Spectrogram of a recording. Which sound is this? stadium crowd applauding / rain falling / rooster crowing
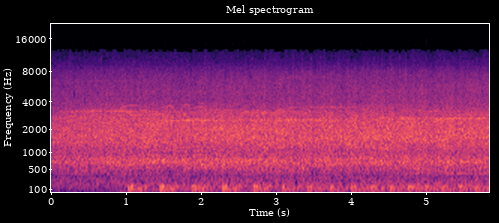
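stadium crowd applauding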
